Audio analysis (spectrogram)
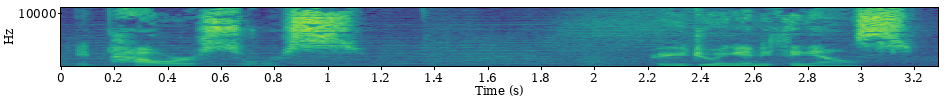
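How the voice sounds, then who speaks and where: A man narrating a tabletop roleplaying game as game master, with deliberate, dramatic phrasing. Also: low voice, steady tone, a bit bright, faint music behind.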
